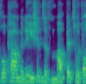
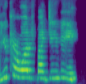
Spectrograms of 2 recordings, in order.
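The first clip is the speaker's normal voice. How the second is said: sudden, very high, shrill yelled outburst; 11 semitones higher, 4 dB louder than usual. Describing a scene, the speaker has Kermit yell at the stepdad: Kermit yelling. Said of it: "Kermit just yells at him".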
